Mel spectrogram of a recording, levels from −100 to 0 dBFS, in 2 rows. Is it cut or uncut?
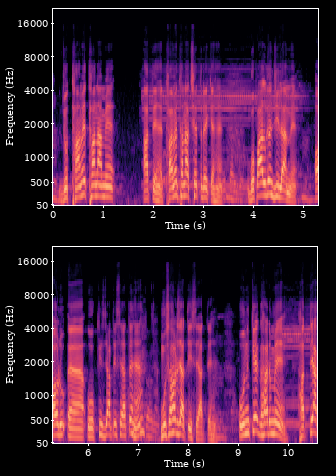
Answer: uncut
